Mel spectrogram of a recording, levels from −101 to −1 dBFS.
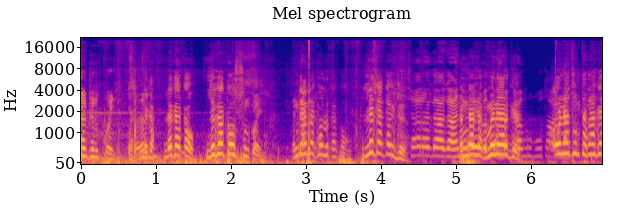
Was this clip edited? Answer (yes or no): no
